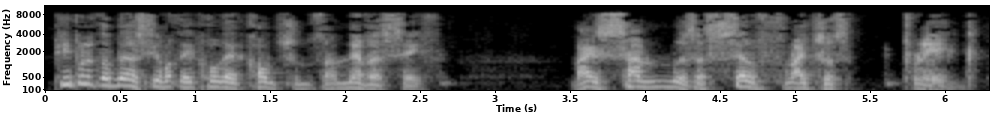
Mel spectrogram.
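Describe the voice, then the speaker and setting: An actor playing an arrogant, cold-blooded older knight in a radio drama, precise and condescending. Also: male voice, fairly high pitch, lively intonation, moderate pace, creaky, a bit bright, breathy edge, heavily acted. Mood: contemptuous. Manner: condescending, precise, coolly menacing.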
